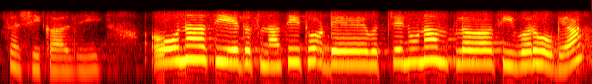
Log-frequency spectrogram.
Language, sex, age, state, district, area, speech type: Punjabi, female, 18-30, Punjab, Patiala, urban, conversation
